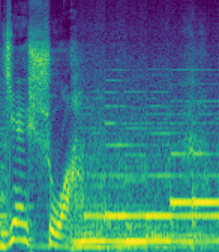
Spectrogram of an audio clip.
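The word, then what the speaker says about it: ישוע: Curiosamente, cuando llevan el nombre de Jesús en griego, Jesús, cuando lo llevan al hebreo, que se pronuncia Yeshua, cuando sacan el número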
